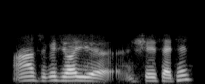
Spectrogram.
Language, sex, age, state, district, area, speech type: Kashmiri, male, 18-30, Jammu and Kashmir, Kulgam, rural, conversation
